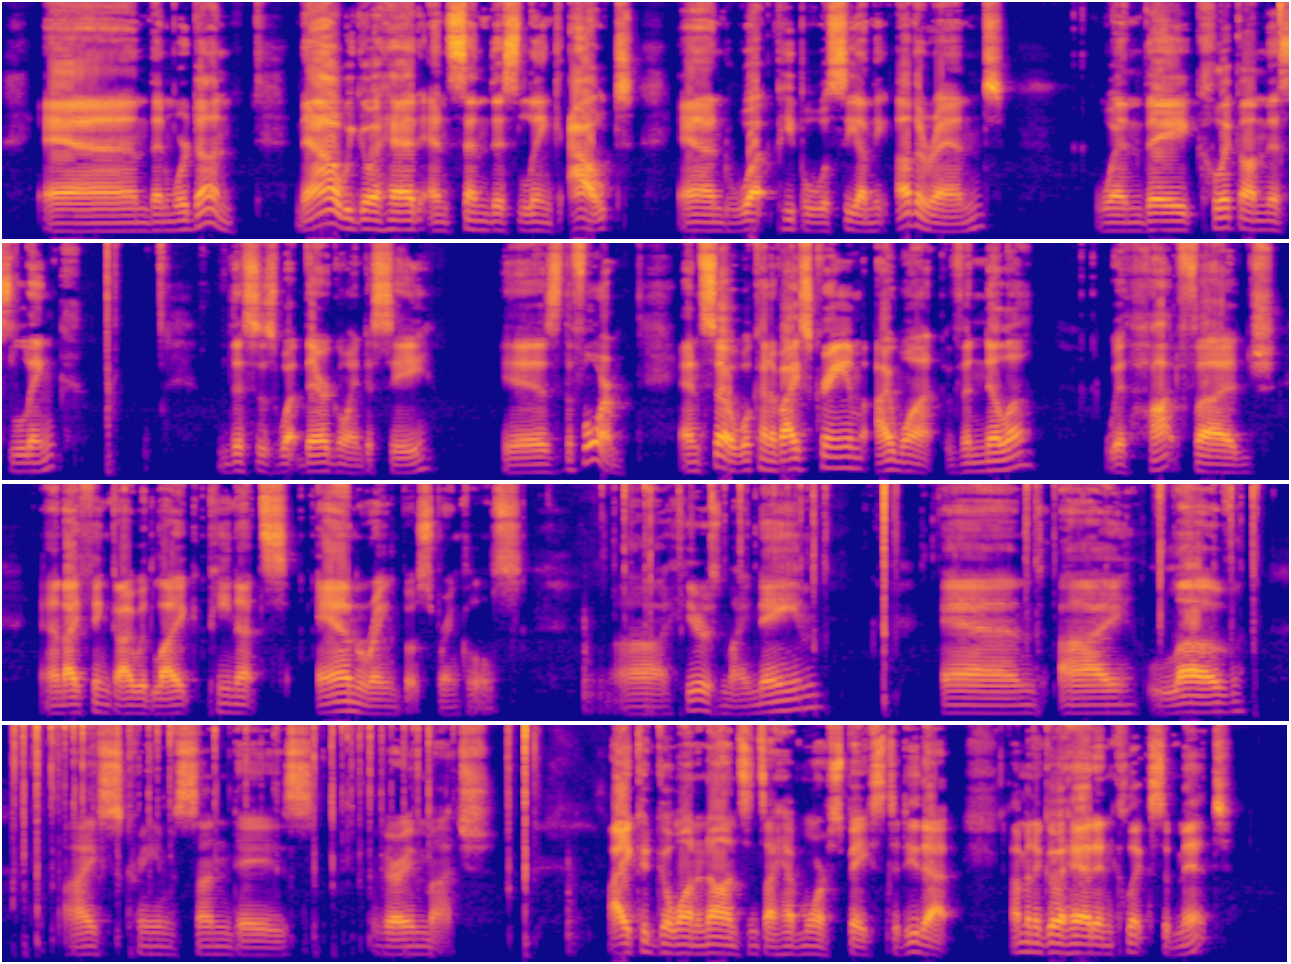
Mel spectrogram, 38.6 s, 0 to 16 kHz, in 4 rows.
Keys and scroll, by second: 9.8 super+v, 10.5 Return, 24.4 Tab, 26.0 Tab, 27.2-29.7 typing, 31.0 space, 31.6 space.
